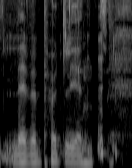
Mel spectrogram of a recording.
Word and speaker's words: Liverpudlian: Yeah, you say Liverpudlian. Pudlian. Pudlian. Like a pudding. Like a pudding. Those Liverpudlians.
